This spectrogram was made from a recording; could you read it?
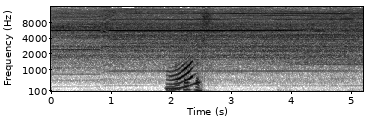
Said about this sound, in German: Oh, und da bohrt es schon klasse, rein. Da kommen schon das die Späne reicht, ne? raus. Super, das reicht schon fast. Das ist schon die erste Mulde.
